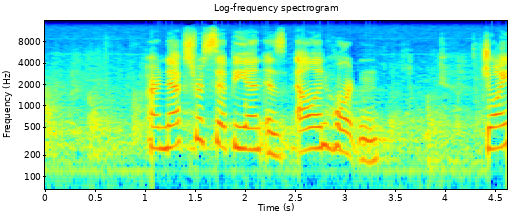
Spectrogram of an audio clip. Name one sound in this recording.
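A woman speaks calmly into a microphone over loudspeakers.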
